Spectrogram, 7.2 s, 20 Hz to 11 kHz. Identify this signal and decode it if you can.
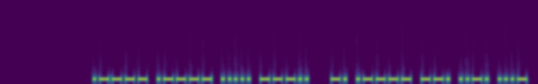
Morse code, heard as a keyed tone, about 28 wpm, 700 Hz. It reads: 1158 N1GFV
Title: Worked All Europe DX Contest - QTC Exchange - 28wpm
